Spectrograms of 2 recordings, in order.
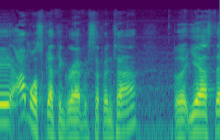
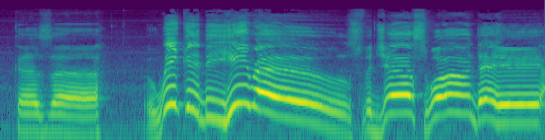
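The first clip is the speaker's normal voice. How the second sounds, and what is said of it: Sung impression of a famous singer. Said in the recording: “that is my Bob Dylan impersonation of the song Heroes”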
